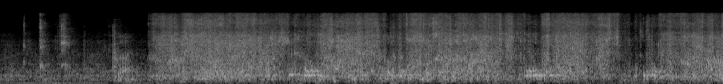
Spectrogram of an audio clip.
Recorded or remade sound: remade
